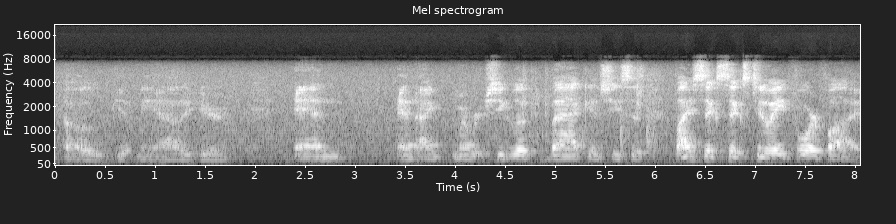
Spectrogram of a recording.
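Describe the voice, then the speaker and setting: Noticeable background noise and audible room echo surround a man talking at a very slow pace. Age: 60s. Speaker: storyteller, army veteran. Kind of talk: family storytelling. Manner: casual, halting.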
